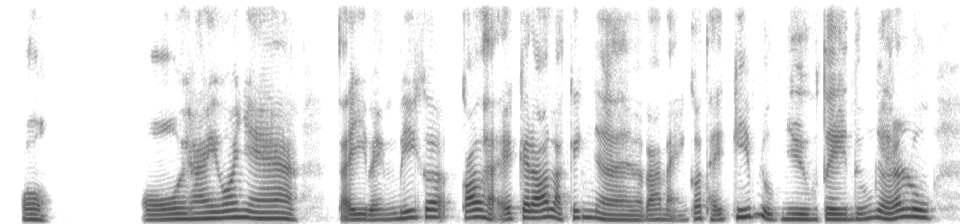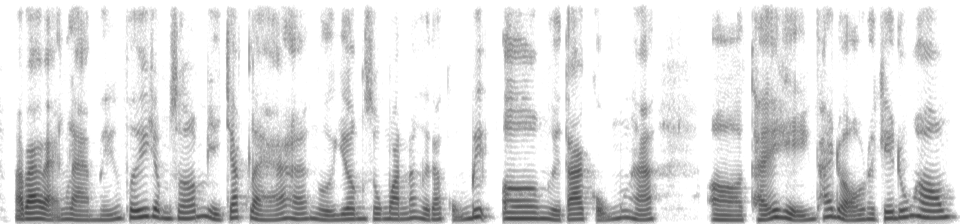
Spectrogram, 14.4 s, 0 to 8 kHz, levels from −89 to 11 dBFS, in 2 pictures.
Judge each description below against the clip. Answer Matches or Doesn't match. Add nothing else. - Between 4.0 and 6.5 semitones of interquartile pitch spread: Matches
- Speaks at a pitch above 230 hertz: Doesn't match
